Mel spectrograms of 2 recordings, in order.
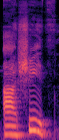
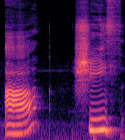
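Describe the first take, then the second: First: Said in the usual way. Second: Ashish stretched very slowly; slow teacher model of Ashish. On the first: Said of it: "quick plain repeat". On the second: Shown as a demonstration. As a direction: draw Ashish out sound by sound. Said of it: "teacher models name slowly".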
